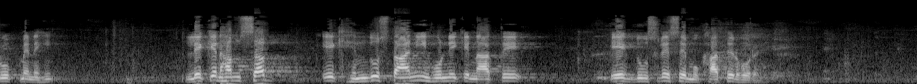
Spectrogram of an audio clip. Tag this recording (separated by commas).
Narration, Speech, Male speech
